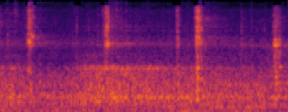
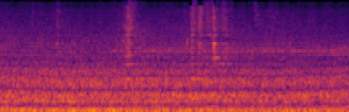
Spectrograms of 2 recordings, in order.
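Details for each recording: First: Ceiling fan making sharp metallic ticks, two or three a second, over a soft running hiss; its bearing grease has heated and dried out completely, and the fix is to open the fan and re-grease the bearing. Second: Ceiling fan after both bearings were greased and freed, spun by hand: soft, even whir slowly fading as it coasts, no grinding or clicking; bearings now turn freely.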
